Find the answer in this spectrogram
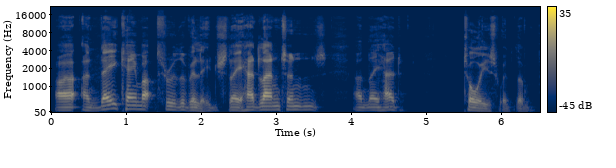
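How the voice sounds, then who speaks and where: An Englishman in his eighties from Dorset recalls his childhood for an oral history interview. His voice is fairly low and dark, and he tells his stories hesitantly, pausing as he goes.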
